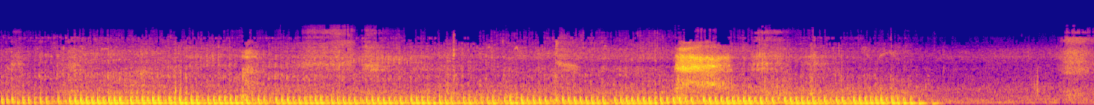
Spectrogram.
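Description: Small motorcycle engine running at low speed with an even beat of firing pulses, then switched off about twelve seconds in.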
